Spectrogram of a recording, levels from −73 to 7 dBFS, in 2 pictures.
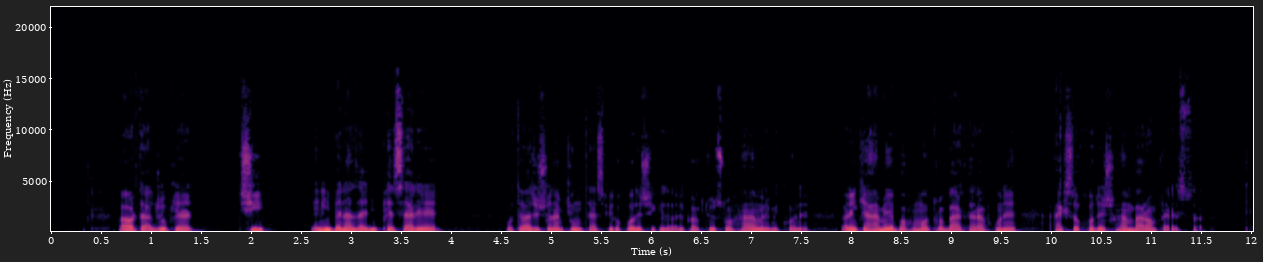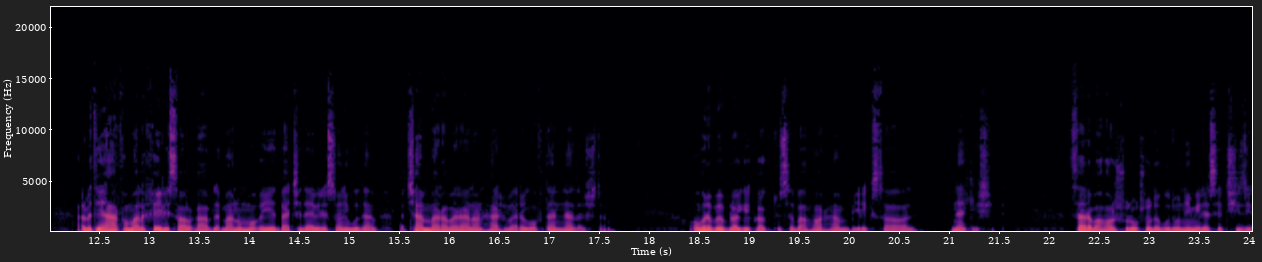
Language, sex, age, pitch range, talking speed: Persian, male, 30-49, 95-120 Hz, 180 wpm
